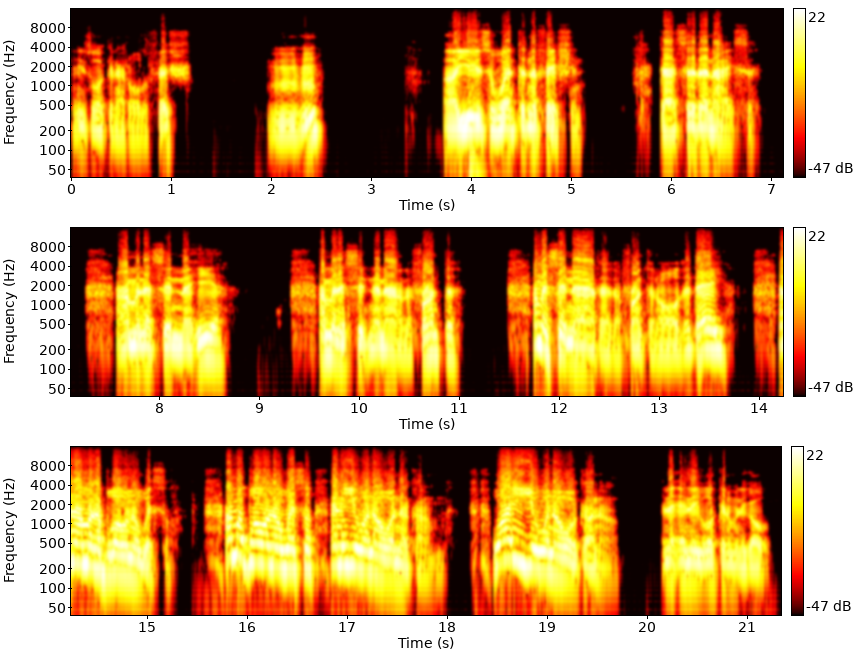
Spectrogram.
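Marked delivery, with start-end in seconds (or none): 2.0-13.7 put-on old Italian immigrant accent, measured phrases; old Italian father. Italian father answering his sons, heavy Italian accent. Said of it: "the old man looks at him and goes like this". 14.2-19.7 put-on higher, worked-up Italian immigrant accent; old Italian father. Italian father scolding his absent sons, worked-up Italian accent. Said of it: "the old man looks at him and goes like this".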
